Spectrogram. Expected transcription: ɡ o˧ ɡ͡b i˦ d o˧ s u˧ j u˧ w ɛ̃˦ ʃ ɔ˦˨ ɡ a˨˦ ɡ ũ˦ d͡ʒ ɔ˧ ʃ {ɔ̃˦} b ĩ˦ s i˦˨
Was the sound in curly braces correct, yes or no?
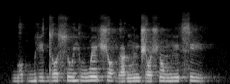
yes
